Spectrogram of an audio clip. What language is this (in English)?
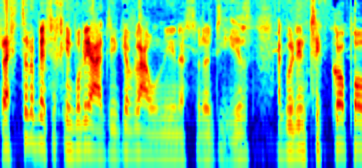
Welsh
